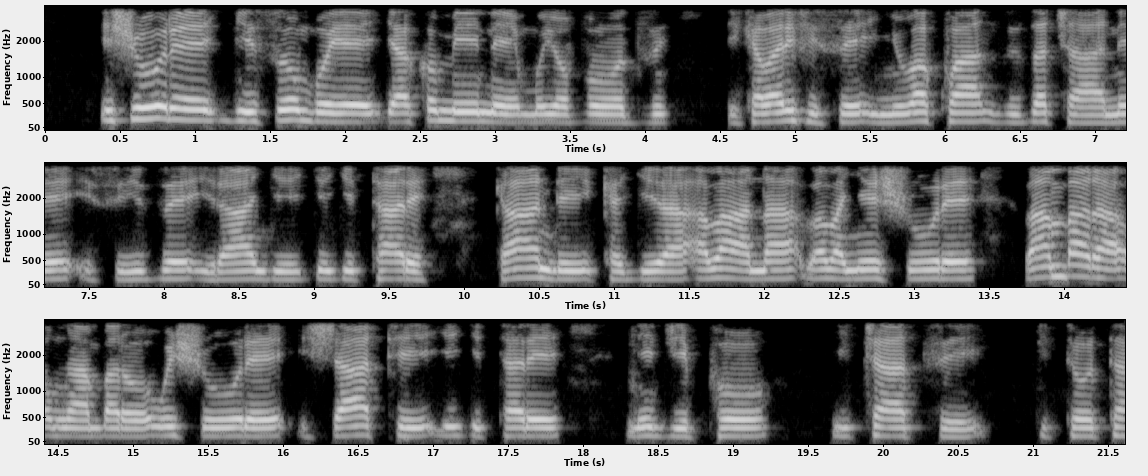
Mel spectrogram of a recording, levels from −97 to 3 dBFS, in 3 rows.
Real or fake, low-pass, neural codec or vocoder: real; 3.6 kHz; none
